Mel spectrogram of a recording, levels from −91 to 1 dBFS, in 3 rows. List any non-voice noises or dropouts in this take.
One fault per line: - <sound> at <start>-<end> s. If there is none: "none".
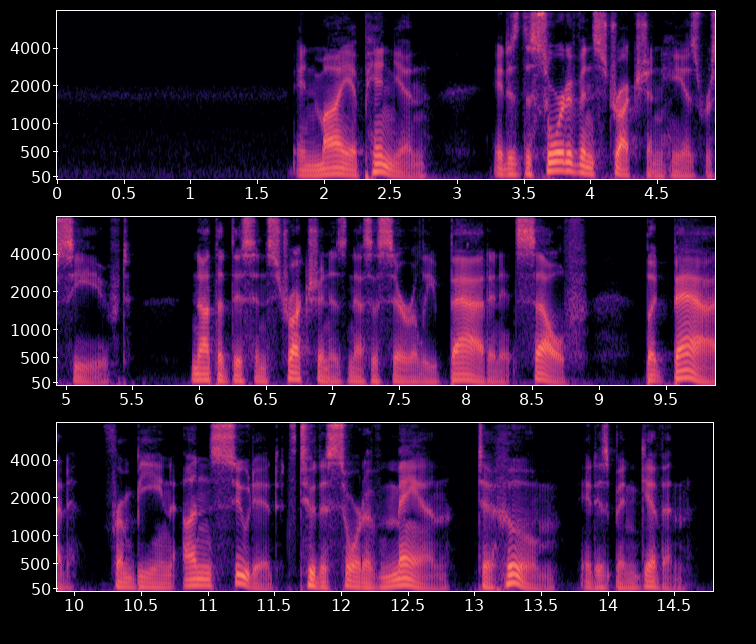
none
